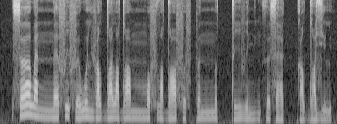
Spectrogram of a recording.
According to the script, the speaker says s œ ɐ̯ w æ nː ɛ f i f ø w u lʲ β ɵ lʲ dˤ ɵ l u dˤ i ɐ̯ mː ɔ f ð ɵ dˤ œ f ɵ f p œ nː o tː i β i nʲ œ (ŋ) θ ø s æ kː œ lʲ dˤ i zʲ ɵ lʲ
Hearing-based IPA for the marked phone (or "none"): ŋ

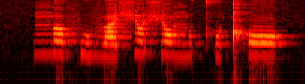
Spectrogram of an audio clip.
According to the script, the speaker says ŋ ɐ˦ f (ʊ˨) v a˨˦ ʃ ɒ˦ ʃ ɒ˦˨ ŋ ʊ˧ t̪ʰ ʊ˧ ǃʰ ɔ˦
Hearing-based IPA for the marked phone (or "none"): ʊ˧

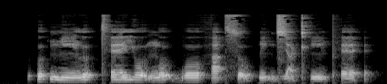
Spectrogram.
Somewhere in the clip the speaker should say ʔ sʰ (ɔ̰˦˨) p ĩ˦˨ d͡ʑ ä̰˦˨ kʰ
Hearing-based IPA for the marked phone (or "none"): o̰˦˨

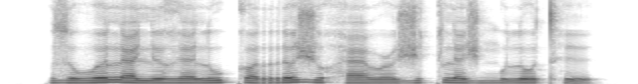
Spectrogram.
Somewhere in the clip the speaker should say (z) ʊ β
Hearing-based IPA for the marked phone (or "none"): z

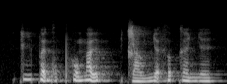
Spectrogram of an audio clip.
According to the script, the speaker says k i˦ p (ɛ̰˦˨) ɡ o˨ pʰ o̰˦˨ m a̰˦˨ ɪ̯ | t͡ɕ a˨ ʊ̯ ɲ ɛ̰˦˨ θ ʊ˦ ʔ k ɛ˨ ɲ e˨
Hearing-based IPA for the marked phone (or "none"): ɛ̰˦˨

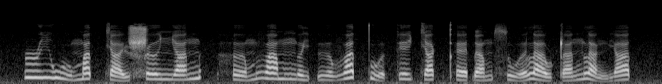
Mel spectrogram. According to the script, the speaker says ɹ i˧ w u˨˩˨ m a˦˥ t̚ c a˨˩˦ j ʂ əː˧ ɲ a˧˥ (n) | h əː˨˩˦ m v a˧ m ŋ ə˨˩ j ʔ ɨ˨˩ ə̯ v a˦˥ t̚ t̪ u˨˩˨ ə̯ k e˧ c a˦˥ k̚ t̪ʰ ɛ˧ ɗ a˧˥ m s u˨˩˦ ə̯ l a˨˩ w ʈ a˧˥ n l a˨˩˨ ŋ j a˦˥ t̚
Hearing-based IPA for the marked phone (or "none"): n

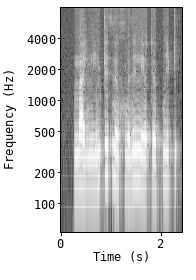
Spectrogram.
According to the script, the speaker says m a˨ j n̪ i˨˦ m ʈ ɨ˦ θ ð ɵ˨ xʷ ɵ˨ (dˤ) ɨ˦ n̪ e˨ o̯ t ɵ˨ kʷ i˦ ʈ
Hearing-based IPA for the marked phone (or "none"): ð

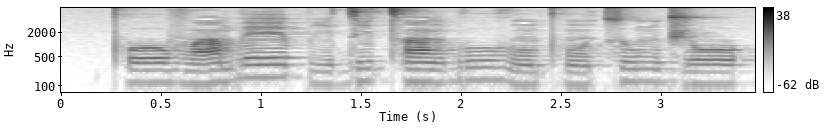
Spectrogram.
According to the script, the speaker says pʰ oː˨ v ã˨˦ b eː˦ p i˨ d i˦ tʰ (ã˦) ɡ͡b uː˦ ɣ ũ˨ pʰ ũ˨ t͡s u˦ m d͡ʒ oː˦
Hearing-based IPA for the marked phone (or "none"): ã˦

